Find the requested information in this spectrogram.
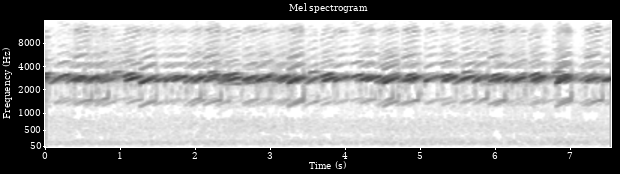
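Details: A chorus of northern spring peepers in the Chezzetcook salt marsh area of Nova Scotia, Canada, at dusk in mid-May 2020: constant shrill whistled peeps, many callers overlapping in a bright, throbbing mass.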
